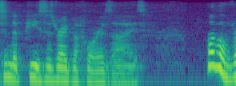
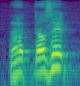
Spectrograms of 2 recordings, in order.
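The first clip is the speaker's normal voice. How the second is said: barely contained anger; 5 semitones higher, 8 dB louder than usual. A narrator's reading. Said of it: "trying to speak calmly".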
